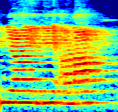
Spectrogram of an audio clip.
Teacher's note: ముక్కును ఉపయోగించి ఇన్య ఇని అణ న మే అక్షరాలు మనం పలుకుతాము వీటినే అనునాసికాలు అంటారు అనునాసికము అంటే అర్థం ఏంటి ముక్కు సో ముక్కుతో పలుకుతాం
